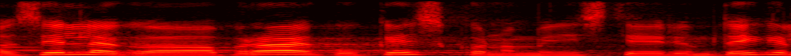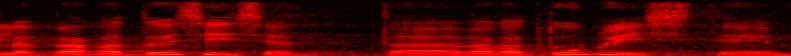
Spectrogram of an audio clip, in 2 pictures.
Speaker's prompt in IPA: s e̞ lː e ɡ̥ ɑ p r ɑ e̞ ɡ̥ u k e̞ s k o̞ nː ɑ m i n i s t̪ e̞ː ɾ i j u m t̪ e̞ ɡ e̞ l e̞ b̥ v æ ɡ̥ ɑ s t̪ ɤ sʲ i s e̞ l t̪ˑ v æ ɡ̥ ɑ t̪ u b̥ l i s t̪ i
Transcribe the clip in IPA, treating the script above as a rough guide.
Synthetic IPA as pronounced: s e̞ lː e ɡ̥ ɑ p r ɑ e̞ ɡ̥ u k e̞ s k o̞ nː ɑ m i n i s t̪ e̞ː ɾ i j u m t̪ e̞ ɡ e̞ l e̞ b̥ v æ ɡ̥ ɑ t̪ ɤ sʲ i s e̞ l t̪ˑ v æ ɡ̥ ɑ t̪ u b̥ l i s t̪ i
